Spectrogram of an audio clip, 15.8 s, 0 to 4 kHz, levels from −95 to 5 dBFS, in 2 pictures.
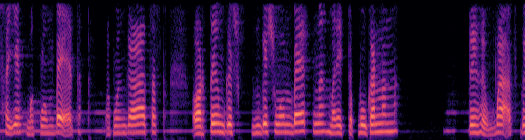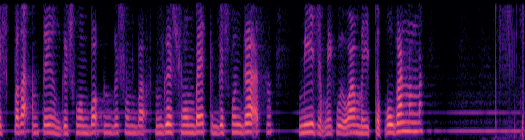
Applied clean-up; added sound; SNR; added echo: neural mask model RNNoise.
